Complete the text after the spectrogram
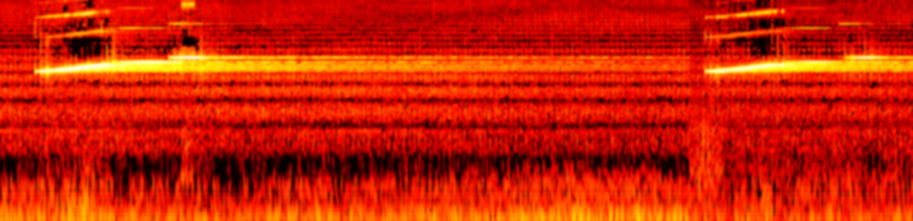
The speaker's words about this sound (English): We have some audio here. Let's hear some Navy sonar.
